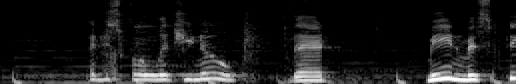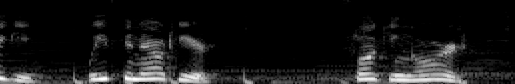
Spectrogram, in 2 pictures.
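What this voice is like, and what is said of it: Kermit the Frog character voice. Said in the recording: “can you be doing different voices? the Frog here.”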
